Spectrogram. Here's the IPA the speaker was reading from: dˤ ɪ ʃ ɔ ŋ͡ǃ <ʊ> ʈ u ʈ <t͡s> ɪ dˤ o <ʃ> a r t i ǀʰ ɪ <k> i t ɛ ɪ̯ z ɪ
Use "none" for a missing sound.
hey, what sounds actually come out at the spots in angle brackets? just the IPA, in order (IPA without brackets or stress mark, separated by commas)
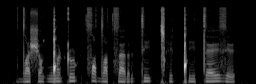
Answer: ʊ, t͡s, t͡s, ǃ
